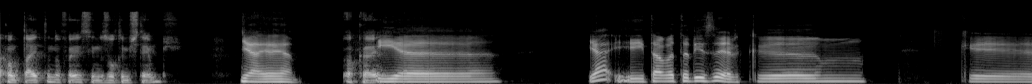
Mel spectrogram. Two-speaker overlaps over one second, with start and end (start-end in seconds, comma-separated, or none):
none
